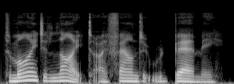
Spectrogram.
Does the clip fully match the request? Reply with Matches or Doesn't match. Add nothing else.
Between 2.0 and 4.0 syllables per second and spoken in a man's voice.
Doesn't match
